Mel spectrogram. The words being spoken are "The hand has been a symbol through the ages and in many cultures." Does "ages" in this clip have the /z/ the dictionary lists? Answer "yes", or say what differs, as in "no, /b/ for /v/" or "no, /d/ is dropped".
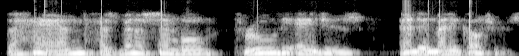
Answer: yes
